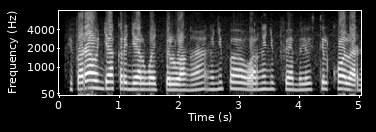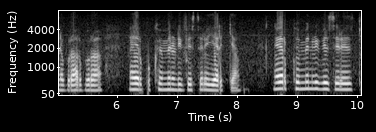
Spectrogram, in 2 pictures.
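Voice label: Burarra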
